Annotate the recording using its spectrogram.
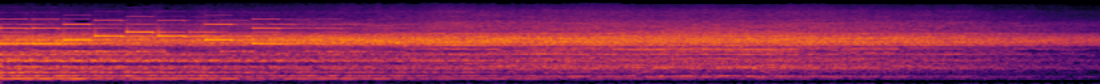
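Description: Beatless electronic music: held synth chords under a quick run of short high synth notes that stops about two seconds in. A hissing noise wash takes over above the chords, and it all fades out toward the end.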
